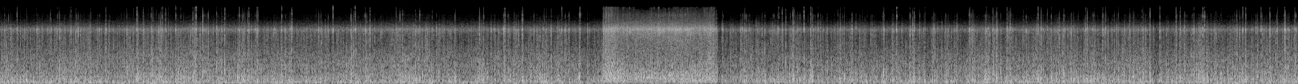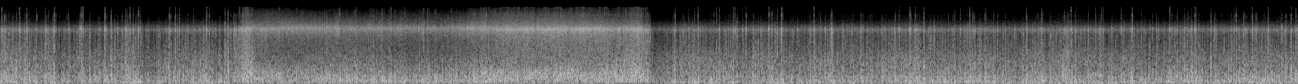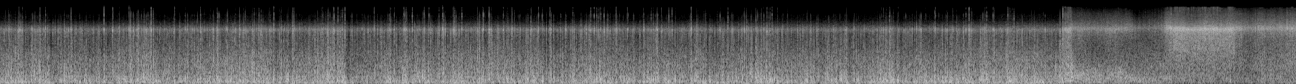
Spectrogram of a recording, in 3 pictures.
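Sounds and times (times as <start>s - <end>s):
wind rush on microphone: 0.0s - 38.9s
aircraft engine drone: 15.4s - 18.8s.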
